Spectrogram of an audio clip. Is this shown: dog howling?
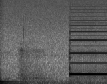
no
